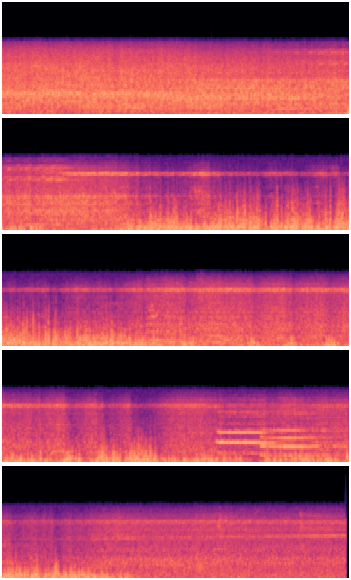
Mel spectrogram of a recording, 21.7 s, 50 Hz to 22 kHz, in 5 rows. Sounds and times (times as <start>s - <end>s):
Outside, urban or manmade: 0.0s - 21.6s
Train: 0.0s - 21.6s
Vehicle horn, car horn, honking: 15.7s - 17.4s.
